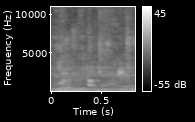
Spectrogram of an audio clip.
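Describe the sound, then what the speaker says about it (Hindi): Three cups of water pour into a cooking pot in one short, steady rushing splash, close and clear, with no voices. "3 कप पानी ऐड करेंगे"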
